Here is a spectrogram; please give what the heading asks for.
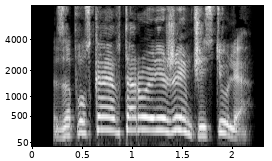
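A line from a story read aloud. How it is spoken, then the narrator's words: Smirking grunt. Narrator (Russian): хмыкнул Наб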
